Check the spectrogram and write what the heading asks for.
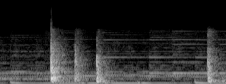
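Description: A stack of journal pages and cover boards knocked against a tabletop to square them up: one sharp knock about half a second in, then two lighter ones, over steady background music.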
